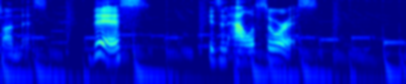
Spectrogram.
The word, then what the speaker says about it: Allosaurus: this this is an Allosaurus al Oh sorr s Allosaurus has four syllables in it or you can clap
